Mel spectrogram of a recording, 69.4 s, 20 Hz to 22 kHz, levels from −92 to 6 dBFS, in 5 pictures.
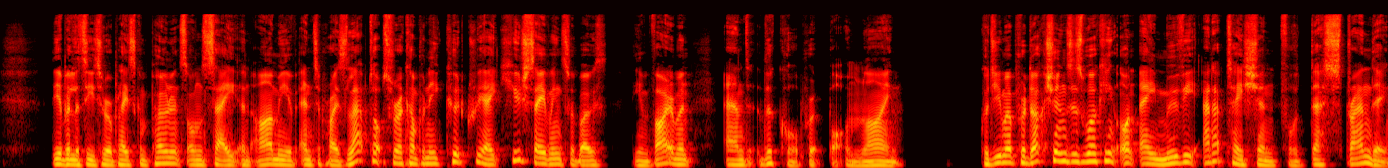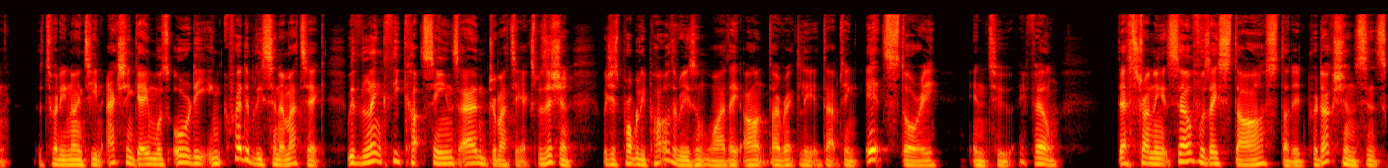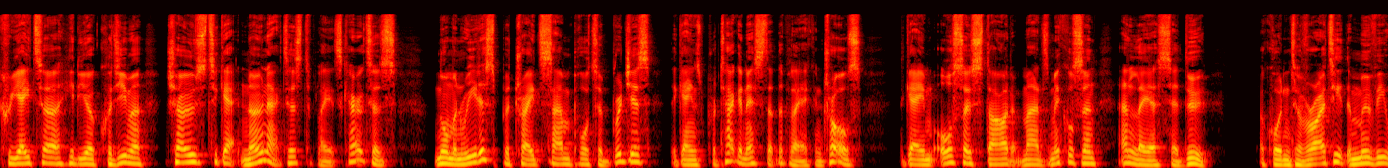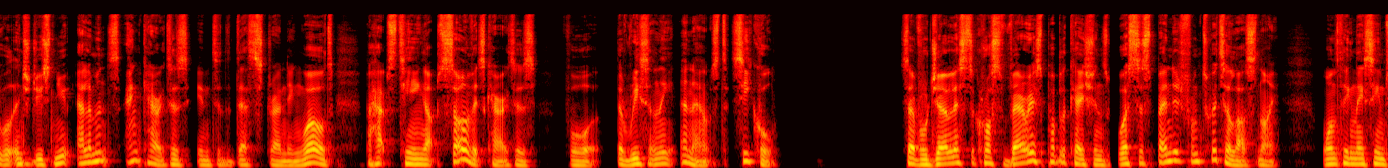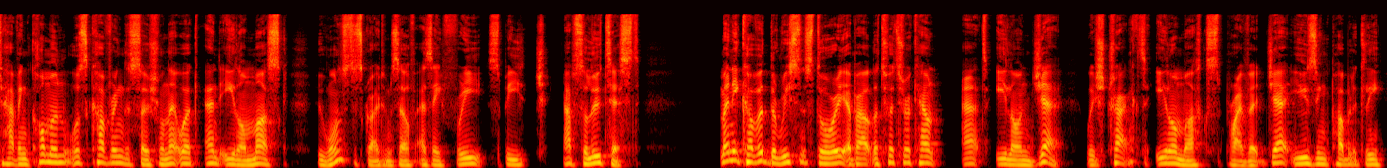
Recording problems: none

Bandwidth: 15 kHz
